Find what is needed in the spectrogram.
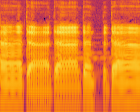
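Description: A man's voice singing or chanting a few held syllables on a nearly flat pitch, over faint background music.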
